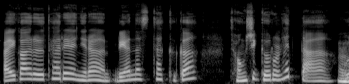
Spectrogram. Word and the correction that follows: 타르가리엔: 원래 그때 라이가르 타르엔 발음이 안 돼. 라이가르 타르가리엔이 그 마르텔 가문의 네.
